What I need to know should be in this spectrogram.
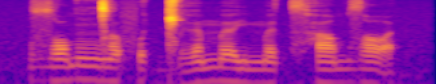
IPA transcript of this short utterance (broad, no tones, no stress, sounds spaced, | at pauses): zˤ œ m ŋ͡ǀ ɐ f ə ɡ͡ǁ ɛ m ɛ j m ɛ t͡sʰ a m zˤ ɛ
